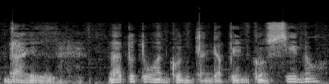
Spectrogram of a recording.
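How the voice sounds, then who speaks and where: An actor with a Filipino accent playing an ashamed, defiant young son in an emotional radio drama, speaking earnestly. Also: male voice, lowish voice, unhurried. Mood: reflective, grateful. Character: ashamed, defiant young son hiding his family's poverty. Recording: muffled radio drama, music underneath.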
